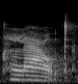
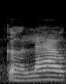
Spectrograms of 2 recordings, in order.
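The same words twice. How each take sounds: First: The opening consonants are blended together. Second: The opening consonants are split apart. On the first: The speaker calls it right. "Đọc liền ha, cụm phụ âm mà đọc liền" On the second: The speaker calls it wrong. "mình không được đọc tách ra như tiếng Việt"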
